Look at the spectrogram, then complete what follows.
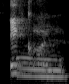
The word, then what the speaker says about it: école: Dans mon cas, il y a un parc, une école, École. Recuerda, no se pronuncia la E final. École.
